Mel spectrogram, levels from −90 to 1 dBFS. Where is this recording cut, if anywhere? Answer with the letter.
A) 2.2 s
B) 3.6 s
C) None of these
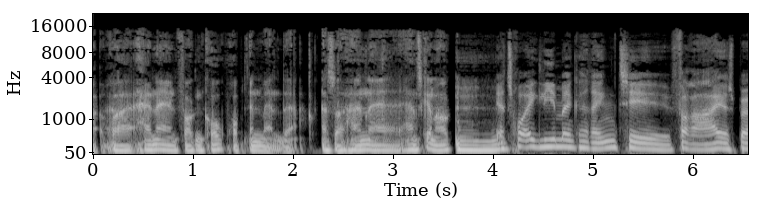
B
